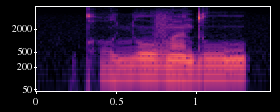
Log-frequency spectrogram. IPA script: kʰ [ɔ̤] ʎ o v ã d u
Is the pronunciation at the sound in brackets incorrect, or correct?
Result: correct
